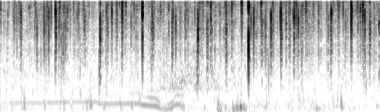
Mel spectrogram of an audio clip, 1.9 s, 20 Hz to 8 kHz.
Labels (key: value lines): label: biophony, cascading saw
recorder: SoundTrap 600 or HydroMoth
